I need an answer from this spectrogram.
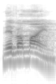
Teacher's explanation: si vous dites never mind, vous voyez, je redescends, mais là, on sent que c'est un peu agressif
